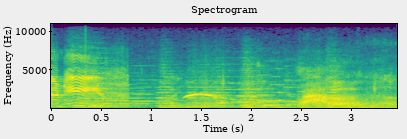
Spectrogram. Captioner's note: onlooker whistles; crowd murmurs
